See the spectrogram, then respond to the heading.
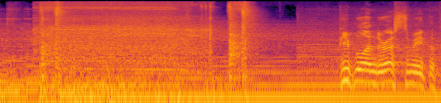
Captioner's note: drill buzzing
